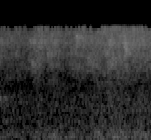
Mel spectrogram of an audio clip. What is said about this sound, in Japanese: ちょっと今お風呂を溜めてるから、水の音が聞こえたら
